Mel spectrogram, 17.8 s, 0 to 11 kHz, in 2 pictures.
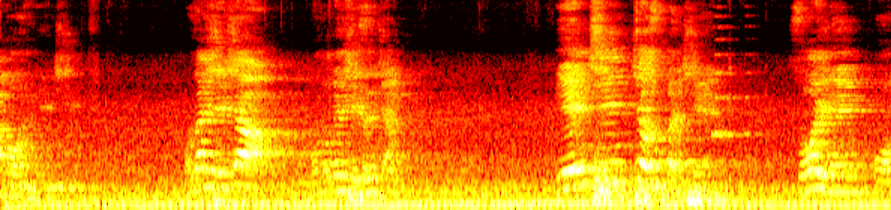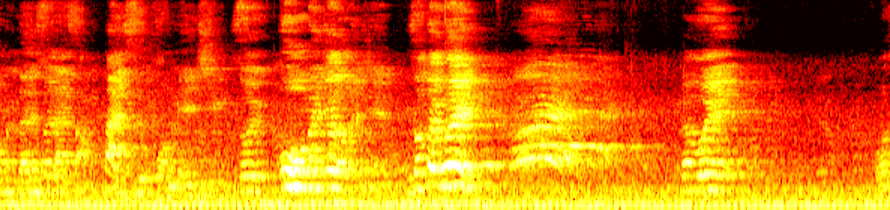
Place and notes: Legislative Yuan, Taiwan - Speech
Different professionals are speeches against nuclear power, Zoom H4n+ Soundman OKM II
台北市 (Taipei City), 中華民國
